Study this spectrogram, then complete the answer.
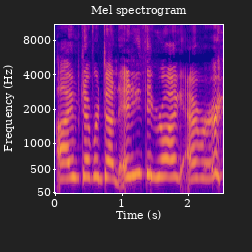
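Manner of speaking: tearful sobbing voice. Imagining being caught, the speaker acts out crying: mock crying. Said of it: "I would be crying and saying".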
